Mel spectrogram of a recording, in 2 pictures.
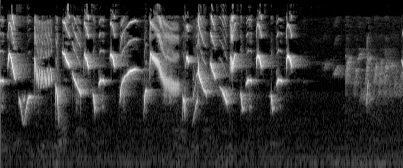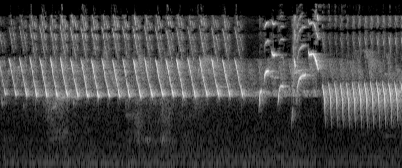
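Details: Canary delivering a varied tutor song for songbirds: a burst of quick looping whistles, a short pause, then a long even trill of repeated notes ending in a low buzzy rattle.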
